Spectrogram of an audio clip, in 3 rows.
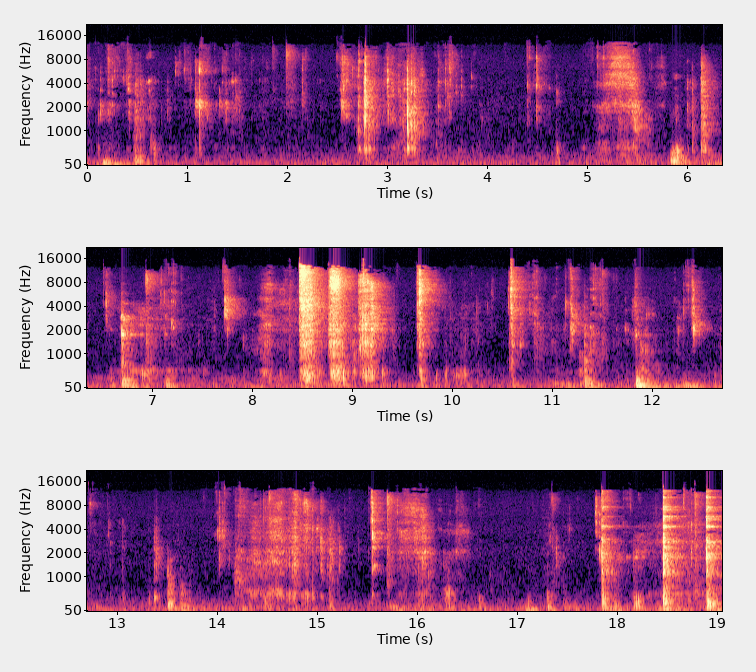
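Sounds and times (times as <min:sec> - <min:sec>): person chewing and sucking: 0:07.7 - 0:10.0.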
